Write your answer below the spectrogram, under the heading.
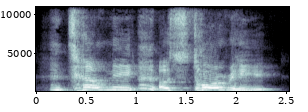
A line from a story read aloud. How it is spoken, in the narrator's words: Tian screamed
